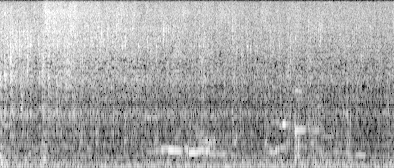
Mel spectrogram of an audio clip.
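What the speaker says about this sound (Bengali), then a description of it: "এখন একটু পেঁয়াজটা তেলের মধ্যে ভাজিয়ে মাছটা ভিজিয়ে করবো।" Onion frying in hot oil alongside fish gives a steady, dense sizzle that hisses evenly throughout at moderate volume, with faint clinks in the background.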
